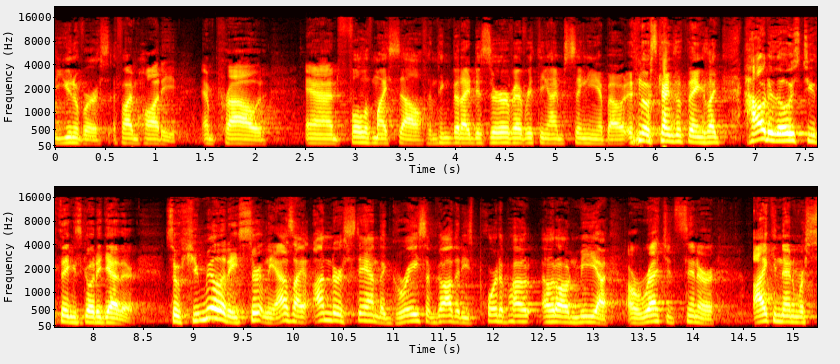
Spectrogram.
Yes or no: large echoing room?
yes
